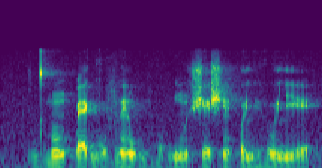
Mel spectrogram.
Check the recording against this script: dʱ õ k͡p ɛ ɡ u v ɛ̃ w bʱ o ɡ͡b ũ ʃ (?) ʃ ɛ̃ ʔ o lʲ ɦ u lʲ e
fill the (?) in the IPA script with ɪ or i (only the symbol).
ɪ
